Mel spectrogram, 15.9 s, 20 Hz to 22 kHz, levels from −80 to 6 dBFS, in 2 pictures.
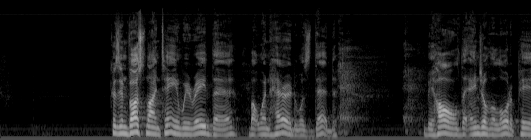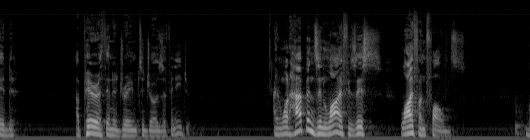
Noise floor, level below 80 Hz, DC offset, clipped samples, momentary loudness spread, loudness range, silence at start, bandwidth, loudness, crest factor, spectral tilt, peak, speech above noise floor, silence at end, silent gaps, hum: -57 dBFS; -58 dBFS; under 0.1%; under 0.1%; 20 LU; 9 LU; 1.65 s; 18 kHz; -30 LUFS; 28 dB; -4.5 dB/octave; -6 dBFS; 26 dB; 0 s; none; none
